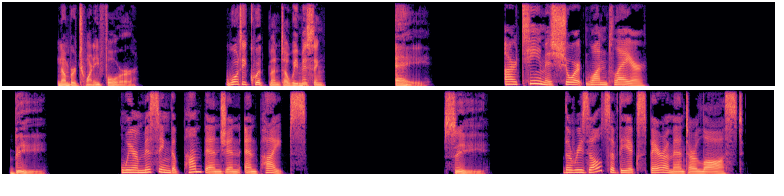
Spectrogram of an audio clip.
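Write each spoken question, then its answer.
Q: What equipment are we missing?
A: B: We're missing the pump engine and pipes.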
